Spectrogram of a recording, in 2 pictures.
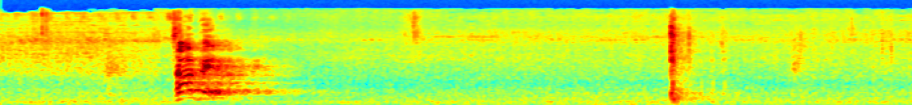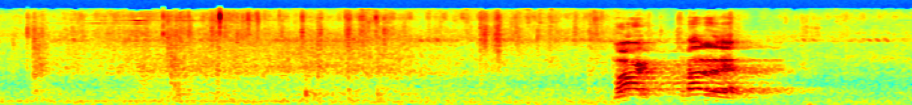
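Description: A man's short shout, a single sharp click or knock about halfway through, then two more shouted words near the end, over a low steady room tone.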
